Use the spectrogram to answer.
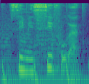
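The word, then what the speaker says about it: cimicífuga: Simisífuga, va con C de casa, las dos, simisífuga. Lleva acento en la tercera I, simisífuga.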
